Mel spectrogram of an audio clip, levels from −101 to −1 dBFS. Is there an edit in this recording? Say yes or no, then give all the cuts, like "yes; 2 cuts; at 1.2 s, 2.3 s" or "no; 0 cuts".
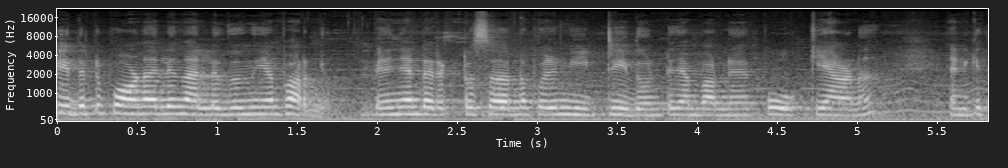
no; 0 cuts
